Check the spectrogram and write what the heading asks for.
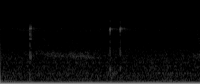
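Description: Three faint clicks, one about a third of a second in and a quick pair just after a second in, over a steady low hum: computer clicks advancing the lecture slides.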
